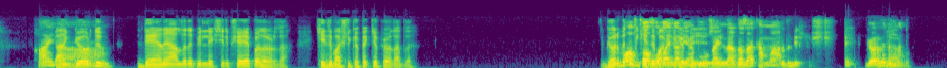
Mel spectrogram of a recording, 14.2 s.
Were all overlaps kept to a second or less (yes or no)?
no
